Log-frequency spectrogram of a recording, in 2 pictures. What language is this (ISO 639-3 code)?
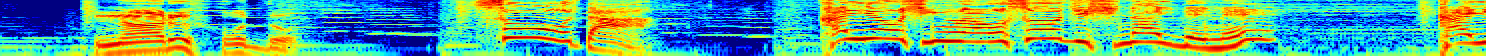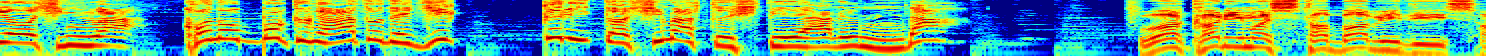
jpn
